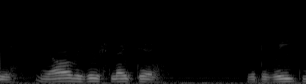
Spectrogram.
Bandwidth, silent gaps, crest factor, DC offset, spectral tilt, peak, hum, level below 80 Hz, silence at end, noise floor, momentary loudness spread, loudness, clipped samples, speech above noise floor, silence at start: 16.5 kHz; none; 16 dB; under 0.1%; -9.5 dB/octave; -26 dBFS; none; -62 dBFS; 0 s; -62 dBFS; 14 LU; -42 LUFS; under 0.1%; 21 dB; 0 s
